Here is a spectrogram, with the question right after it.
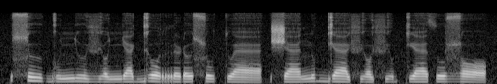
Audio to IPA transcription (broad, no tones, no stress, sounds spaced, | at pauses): ɬ ɯ ɡ u ɲ ɯ vʲ ɔ ɲ æ ɡʲ o r ɯ ɽ ɯ ɬ u tʷ æ | ʃ æ n u ɡʲ æ fʲ ɔ fʲ o kʲ æ θ u ɮ ɔ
